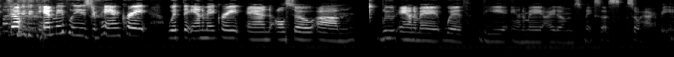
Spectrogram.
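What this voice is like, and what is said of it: Strained voice giving out. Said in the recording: “what is my voice? ... Your voice is giving out”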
